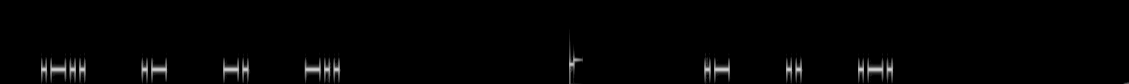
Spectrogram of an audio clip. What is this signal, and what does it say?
Morse code, heard as a keyed tone, about 25 wpm, spaced as for 12 wpm, 690 Hz. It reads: LAND AIR
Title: 4x Character Spacing - Top 500 Words - 25wpm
